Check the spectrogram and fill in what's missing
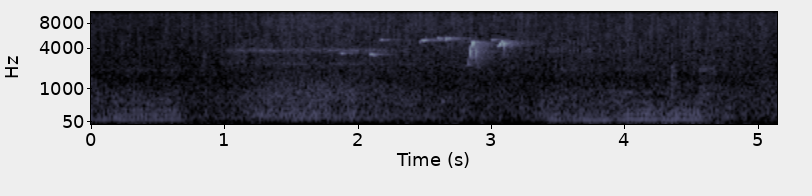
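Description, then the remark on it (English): A willy wagtail sings a few thin, bright chirping phrases at night in the desert, rising briefly in the middle, over a steady low rumble of wind with no voices. “That's a willy wagtail, not a night parrot. They're not a nocturnal bird, but sometimes they just seem to sing to the moon, which is pretty cool.”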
